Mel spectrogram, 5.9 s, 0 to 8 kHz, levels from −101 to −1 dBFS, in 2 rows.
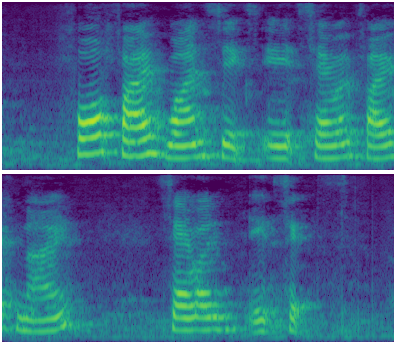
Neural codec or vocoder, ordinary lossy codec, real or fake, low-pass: codec, 16 kHz, 4 kbps, FreqCodec, larger model; none; fake; none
